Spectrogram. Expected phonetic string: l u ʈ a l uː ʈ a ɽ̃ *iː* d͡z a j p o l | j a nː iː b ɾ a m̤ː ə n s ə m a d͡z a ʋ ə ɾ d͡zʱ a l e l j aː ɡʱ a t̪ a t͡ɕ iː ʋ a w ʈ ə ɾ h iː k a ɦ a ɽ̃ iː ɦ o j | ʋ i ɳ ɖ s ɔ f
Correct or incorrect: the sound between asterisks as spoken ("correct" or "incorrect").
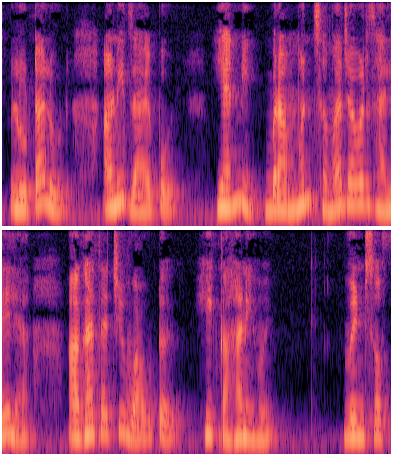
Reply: incorrect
